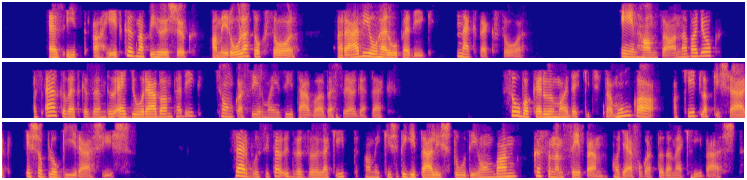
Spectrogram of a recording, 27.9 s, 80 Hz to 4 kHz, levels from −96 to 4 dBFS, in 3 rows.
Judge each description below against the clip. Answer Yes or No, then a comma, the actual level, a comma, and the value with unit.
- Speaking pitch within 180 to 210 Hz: Yes, medium, 185 Hz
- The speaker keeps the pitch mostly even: No, average, 4.3 semitones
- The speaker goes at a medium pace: Yes, average, 120 wpm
